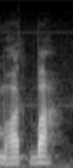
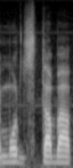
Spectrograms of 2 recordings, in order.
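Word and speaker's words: Mojtaba: Mstaba sabi ng reporter Muhatba ngayon ko lang narinig 'yung pronunciation na 'yan na ah kahit kahit saang news channel yan ay mods taba kamini hindi muhatba okay so anong power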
